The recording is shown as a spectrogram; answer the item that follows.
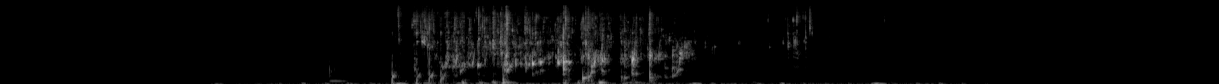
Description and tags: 2. Pouring water into a glass
Normal water being poured into a glass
